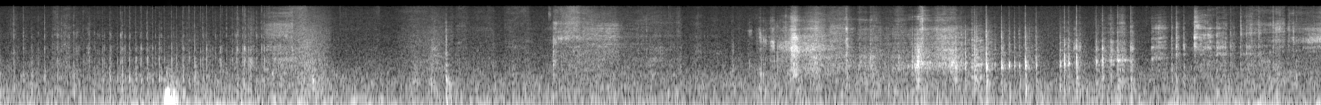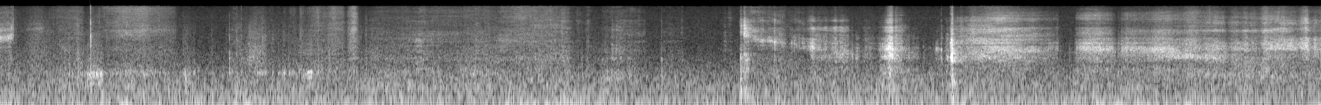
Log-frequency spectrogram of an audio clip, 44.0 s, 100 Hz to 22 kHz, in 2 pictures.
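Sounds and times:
soft paper rustle: 0.0s - 5.6s, 6.8s - 38.8s
book page turning: 12.5s - 22.3s.

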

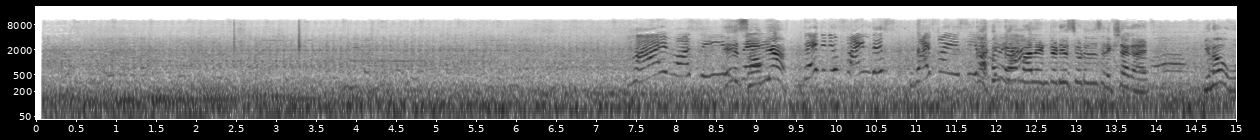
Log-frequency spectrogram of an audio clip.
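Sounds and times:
street noise: 0.0s - 15.0s
vehicle engine rumble: 0.0s - 15.0s.

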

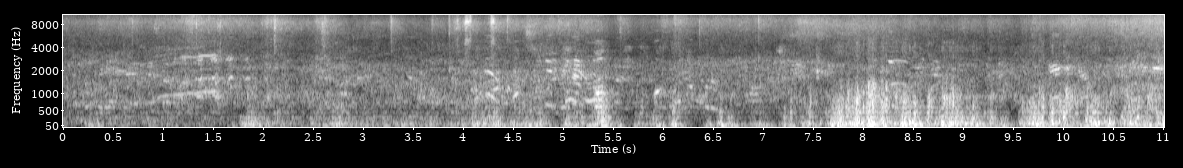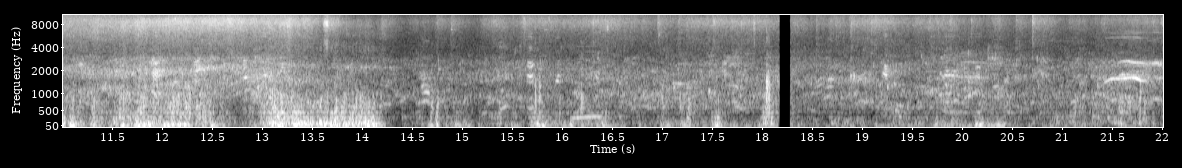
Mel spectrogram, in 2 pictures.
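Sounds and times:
crowd talking: 0.0s - 22.0s
wind buffeting microphone: 0.0s - 22.0s.

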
